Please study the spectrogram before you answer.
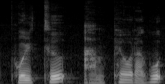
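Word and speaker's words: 볼트 암페어: 단위는 볼트 암어라고 읽어요.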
